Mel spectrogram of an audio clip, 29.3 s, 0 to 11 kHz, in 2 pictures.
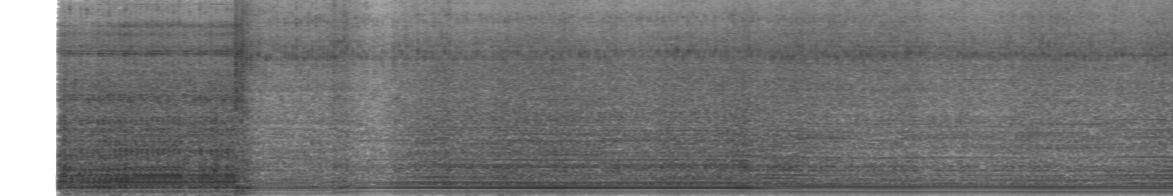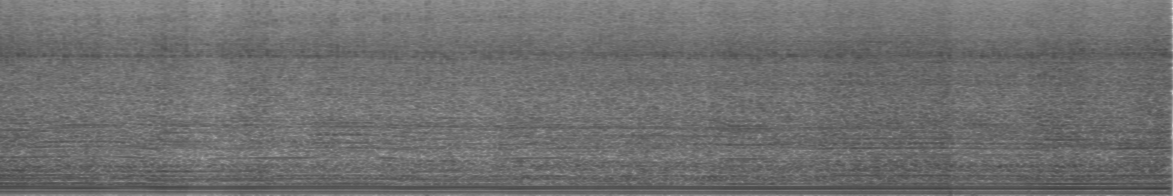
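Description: Hud-Son Oscar 36 portable bandsaw mill running steadily, its engine and band blade sawing soft maple, with a steady high whine over the engine note. The sound starts abruptly about a second in, with a sharp knock about three seconds in.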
